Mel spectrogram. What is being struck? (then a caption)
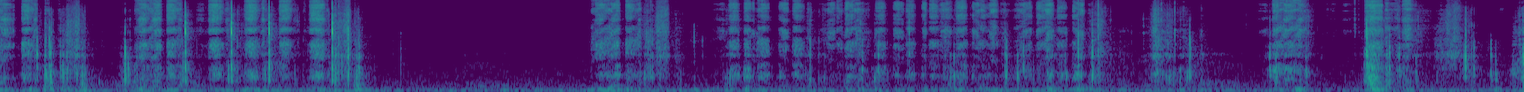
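Pencil on a paper notepad. A pencil scratches across a thick stack of lined paper sheets in a notepad while the other hand's fingertip rests on a dictionary page. Bright, dry scratching strokes come in quick bursts, with a quiet pause of over a second before the writing resumes in shorter clusters of strokes.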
